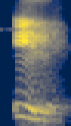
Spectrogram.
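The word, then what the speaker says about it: ils: S is silent, so we never pronounce this.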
